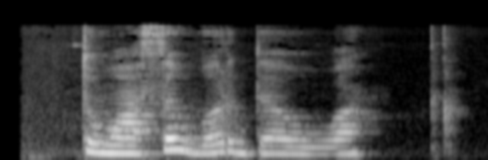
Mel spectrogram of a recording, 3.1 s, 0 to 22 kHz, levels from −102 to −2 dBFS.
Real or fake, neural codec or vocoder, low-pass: real; none; 10.8 kHz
